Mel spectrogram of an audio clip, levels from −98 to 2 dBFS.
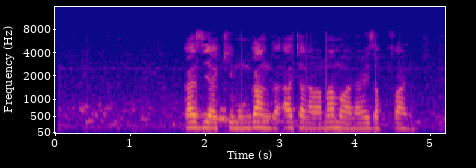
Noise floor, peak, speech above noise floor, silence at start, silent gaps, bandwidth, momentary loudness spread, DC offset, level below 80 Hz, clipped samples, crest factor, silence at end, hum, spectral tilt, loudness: -66 dBFS; -16 dBFS; 32 dB; 0.35 s; none; 7.6 kHz; 10 LU; under 0.1%; -68 dBFS; under 0.1%; 20 dB; 0.45 s; none; -5.5 dB/octave; -35 LUFS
